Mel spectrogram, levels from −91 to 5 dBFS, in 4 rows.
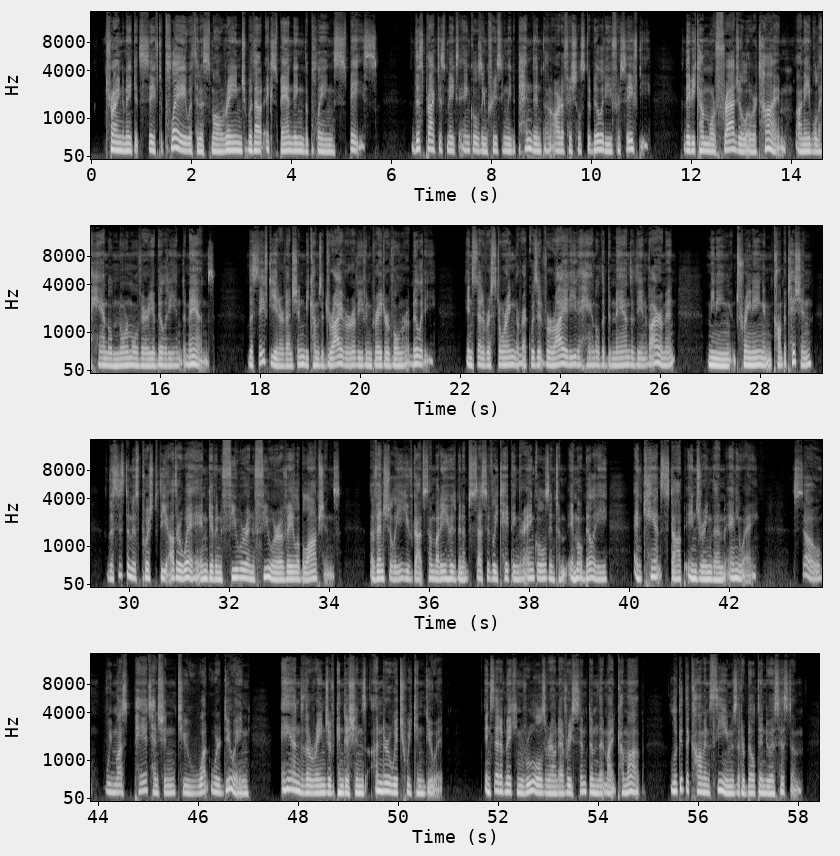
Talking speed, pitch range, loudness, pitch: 145 wpm, 135-155 Hz, -19 LUFS, 140 Hz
